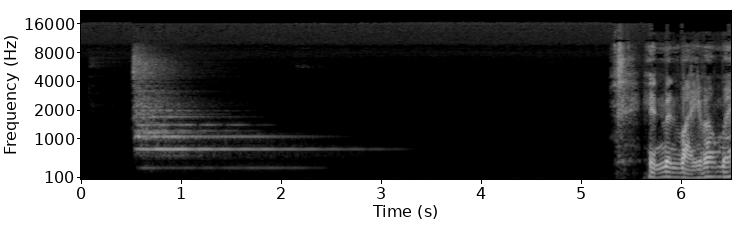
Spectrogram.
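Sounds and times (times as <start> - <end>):
single bell struck and ringing: 0.5 - 3.2
speech: 5.7 - 6.4.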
